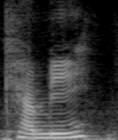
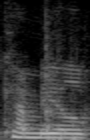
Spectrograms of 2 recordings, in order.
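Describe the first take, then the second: First: The name is said with a Quebec French pronunciation. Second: The name is said with an English pronunciation.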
